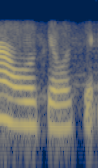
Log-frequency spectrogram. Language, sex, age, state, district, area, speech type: Kannada, female, 30-45, Karnataka, Gadag, rural, conversation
